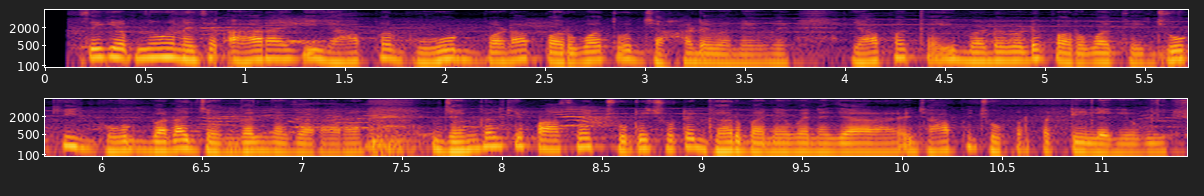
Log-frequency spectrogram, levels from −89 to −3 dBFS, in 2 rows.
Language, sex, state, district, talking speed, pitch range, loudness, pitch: Hindi, male, Uttarakhand, Uttarkashi, 275 wpm, 130-165 Hz, -22 LUFS, 145 Hz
